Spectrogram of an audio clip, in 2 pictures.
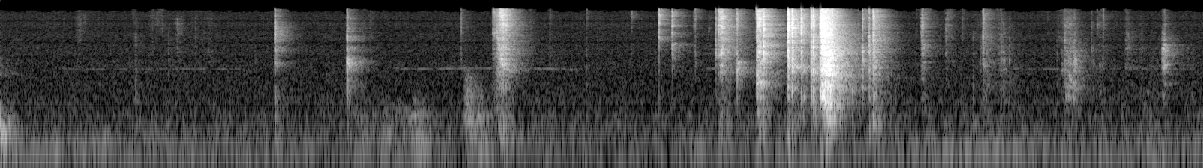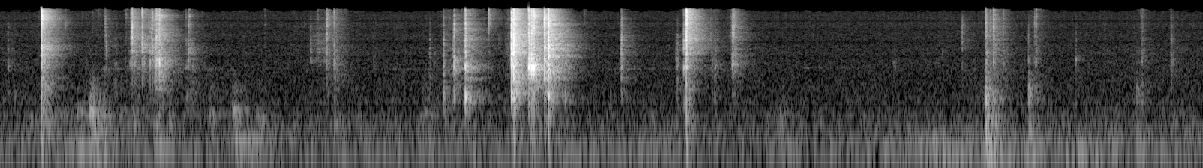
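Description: Clear sticky tape pulled off a roll and torn off in a series of short noisy bursts. The longest and loudest is about five seconds in, with more around eight and eleven seconds and softer ones later.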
